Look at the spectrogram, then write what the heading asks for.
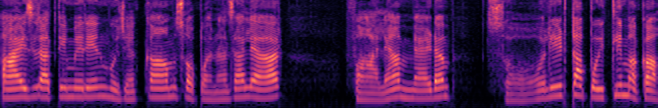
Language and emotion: Goan Konkani, fearful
